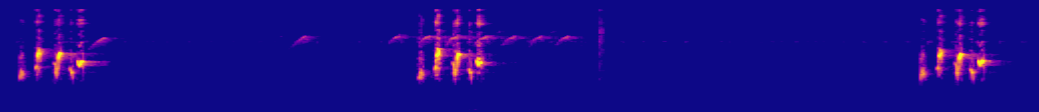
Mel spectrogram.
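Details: Cream-vented bulbul calling a mate, used as a lure recording: three bursts of quick bubbly, gurgling notes, one about every four seconds, with faint thin high whistles in between.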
